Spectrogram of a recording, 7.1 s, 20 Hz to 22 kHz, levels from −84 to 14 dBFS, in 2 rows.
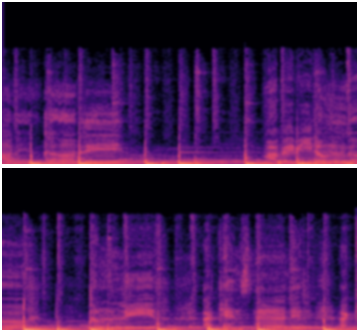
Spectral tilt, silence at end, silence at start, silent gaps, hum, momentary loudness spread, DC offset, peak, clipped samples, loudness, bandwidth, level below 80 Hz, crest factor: -6 dB/octave; 0 s; 0 s; none; none; 5 LU; under 0.1%; -2 dBFS; under 0.1%; -16 LUFS; 15.5 kHz; -14 dBFS; 12 dB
